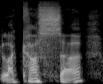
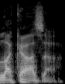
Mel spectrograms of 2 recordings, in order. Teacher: an S between two vowels is now a Z sound. It's voiced. a very reasonable change in intervocalic voicing. · a very reasonable change in intervocalic voicing. So like lacasa which I think is old-fashioned/archaic/formmal is now for most people laaza.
